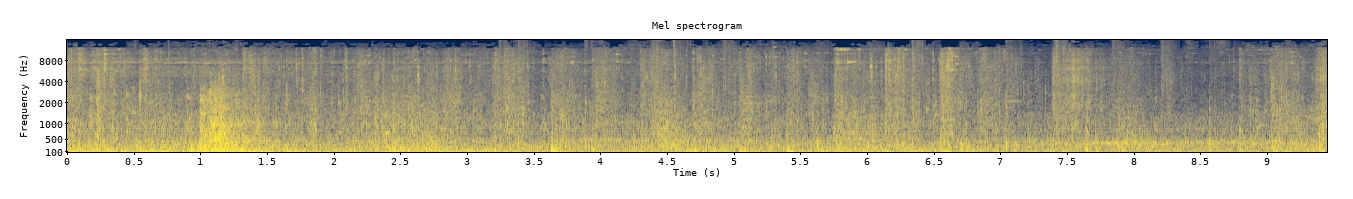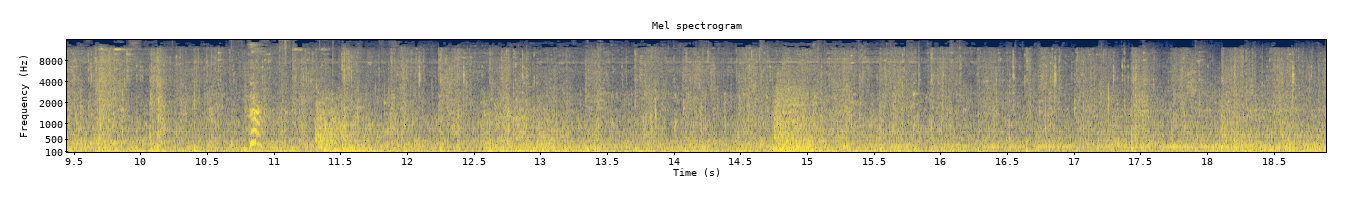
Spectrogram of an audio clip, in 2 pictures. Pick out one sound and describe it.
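Heavy footsteps thud on hard ground.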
